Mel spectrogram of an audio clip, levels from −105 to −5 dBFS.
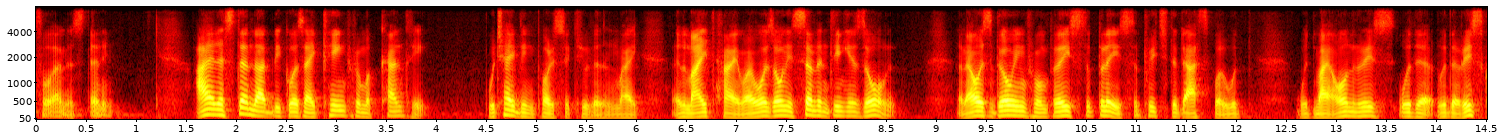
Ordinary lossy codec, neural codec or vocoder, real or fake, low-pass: Opus, 24 kbps; codec, 16 kHz, 1 kbps, FunCodec, trained on LibriTTS, 50 frames a second; fake; 7.2 kHz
